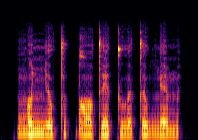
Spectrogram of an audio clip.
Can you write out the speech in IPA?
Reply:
ŋɔ˧ɲəː˨˩wt̪ə˦˥p̚ ɣɔ˧t̪ɛ˨˦ t̪u˨˩ə̯t̪ə˧wŋɛ˧m

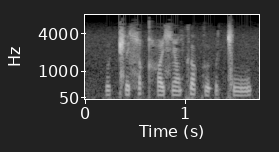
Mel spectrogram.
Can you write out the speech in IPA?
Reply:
ʊǁɪɬʊ qʰɑɕɑ̃k ɾɒkʊʔʊ ǀu

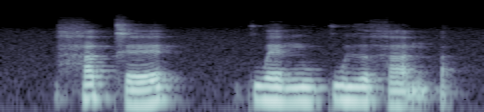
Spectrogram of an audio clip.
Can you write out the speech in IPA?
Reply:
ha˦˥t̚xɛ˨˦ | kwɛ˧nu˨˦kwɨ˧ə̯ ha̰˧˨nʔ

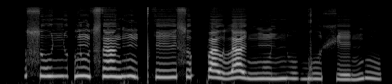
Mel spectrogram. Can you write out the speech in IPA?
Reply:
so˦ɲʊ˦ʔ lũ˦˨sʰã˦ɡũ˦˨ pʰe˦ɪ̯sʊ˦ʔpa˦˨ʊ̯la˦˨ɪ̯ ŋũ˨ɲu˨ɡu˨ ʃe˨ŋu˦˨

